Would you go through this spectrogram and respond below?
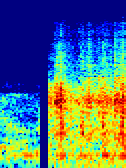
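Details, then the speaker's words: Lathe plunging a carbide tool into a titanium valve to cut a keeper groove: loud, busy whirring with a pulsing hiss from a noisy headstock, cause unclear. "all right maybe you can hear me over this noisy headstock in this lathe"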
